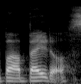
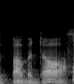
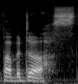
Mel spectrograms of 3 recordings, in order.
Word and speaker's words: Barbados: So he was a wealthy gentleman from Barbados. Sorry. Am I saying that right? – Well, I think the one you're meaning to say is Barbados. – Barbados.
